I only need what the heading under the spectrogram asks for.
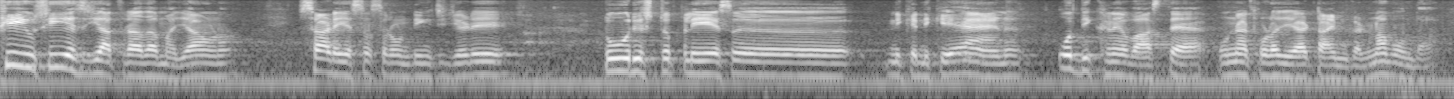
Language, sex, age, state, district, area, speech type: Dogri, male, 45-60, Jammu and Kashmir, Reasi, urban, spontaneous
